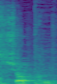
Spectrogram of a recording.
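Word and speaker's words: 食: one means eat eat some on reading is shoku i'm not sure similar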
